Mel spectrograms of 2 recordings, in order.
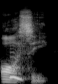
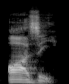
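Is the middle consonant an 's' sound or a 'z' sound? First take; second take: s sound; z sound. First: The middle consonant is an s sound. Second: The middle consonant is a z sound. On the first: The speaker calls it wrong. "not Aussie" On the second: The speaker calls it right. "the correct pronunciation for Americans is Aussie, like [name]"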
